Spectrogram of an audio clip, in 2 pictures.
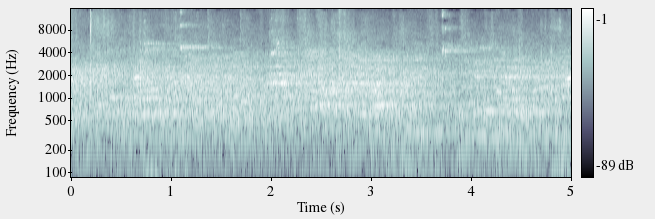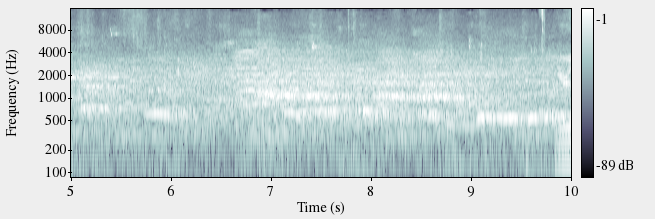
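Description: Basketball gym ambience: a crowd's voices murmuring and calling out in a large hall, with a basketball being dribbled on the hardwood court.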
